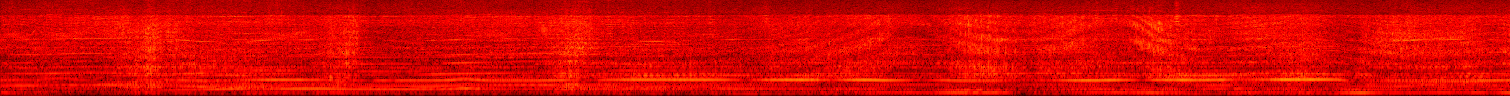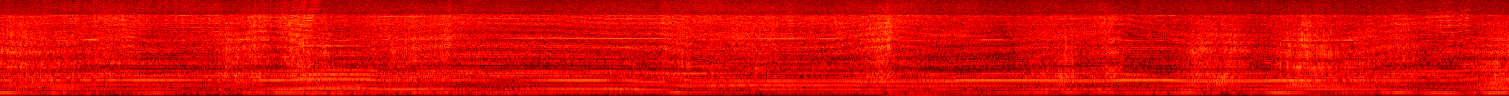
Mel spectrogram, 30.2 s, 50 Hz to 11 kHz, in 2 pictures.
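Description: Flex Cap 232 RC aerobatic model plane flying, its motor and propeller giving a steady buzz whose pitch rises and falls with the throttle.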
